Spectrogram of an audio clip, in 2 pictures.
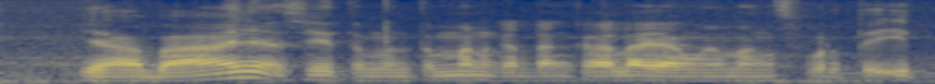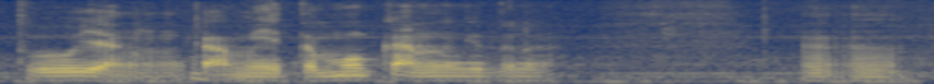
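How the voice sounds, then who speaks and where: Through noticeable background noise, a man speaks at a moderate pace in a fairly low pitch with ordinary pitch variation. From Madura, Sumenep. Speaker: university librarian. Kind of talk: podcast interview. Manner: halting, many fillers.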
